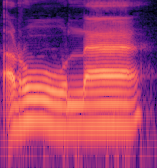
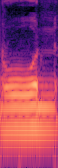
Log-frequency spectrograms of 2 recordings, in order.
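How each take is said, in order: First: The word ends with an added vowel sound. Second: The word ends on a closed consonant sound. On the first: The speaker calls it wrong. "Jangan dibaca runa baru berhenti" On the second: The speaker calls it right. "Namun dibaca run"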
